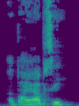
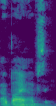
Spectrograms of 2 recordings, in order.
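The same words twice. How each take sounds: First: It rises at the end like a question. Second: It falls at the end like a statement.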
